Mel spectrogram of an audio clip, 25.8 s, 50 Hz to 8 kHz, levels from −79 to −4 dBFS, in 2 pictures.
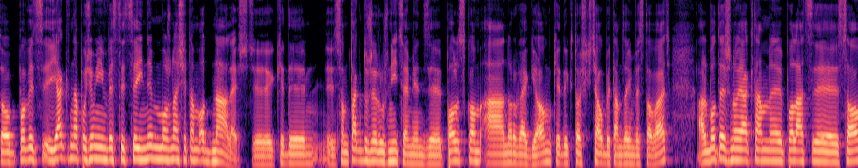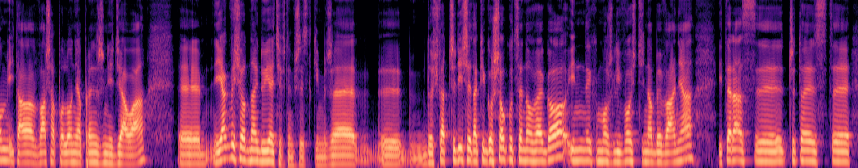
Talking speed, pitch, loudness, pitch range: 135 wpm, 130 Hz, -16 LUFS, 115-145 Hz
